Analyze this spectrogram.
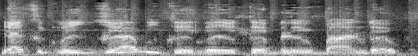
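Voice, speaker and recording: Clear music plays behind a man doing a put-on character voice. He speaks at a fairly low pitch and a fairly slow pace. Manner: cheek pulled out, distorted.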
